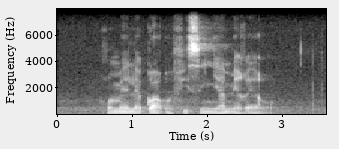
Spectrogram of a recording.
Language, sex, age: Tswana, male, 31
